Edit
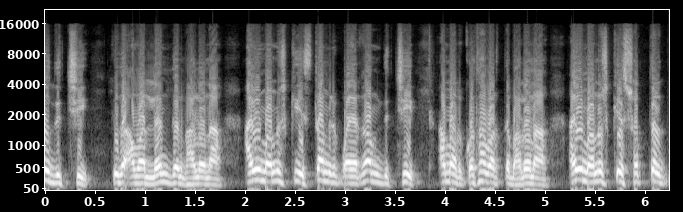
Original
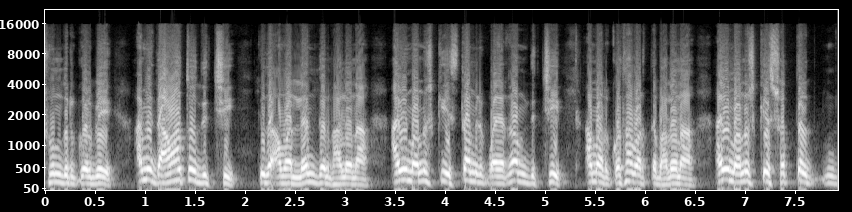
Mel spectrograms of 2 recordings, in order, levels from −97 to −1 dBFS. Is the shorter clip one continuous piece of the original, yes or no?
yes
